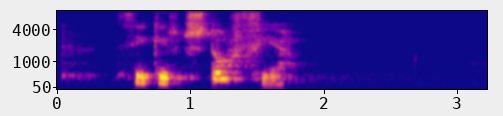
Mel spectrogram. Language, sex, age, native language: Icelandic, female, 40-49, Icelandic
